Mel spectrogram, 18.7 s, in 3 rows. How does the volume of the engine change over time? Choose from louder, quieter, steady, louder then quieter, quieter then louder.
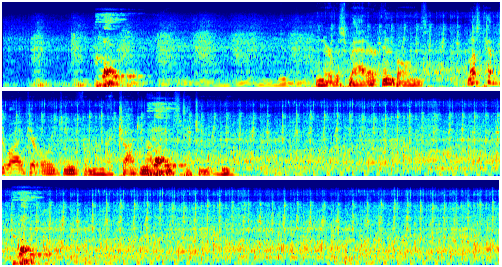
louder.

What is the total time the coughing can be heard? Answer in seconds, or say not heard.
2 s.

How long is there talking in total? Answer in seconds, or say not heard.
6 s.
